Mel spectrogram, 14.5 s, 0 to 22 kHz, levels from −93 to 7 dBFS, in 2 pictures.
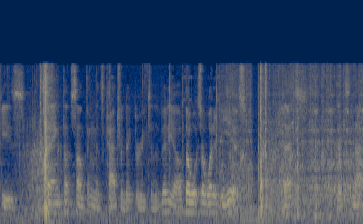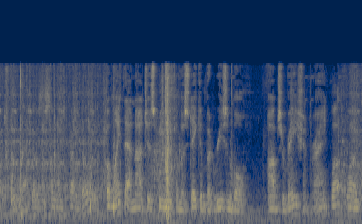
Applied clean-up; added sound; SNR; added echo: none; Mechanisms; 2 dB; reverberation time 0.2 s.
